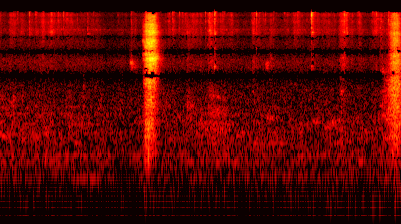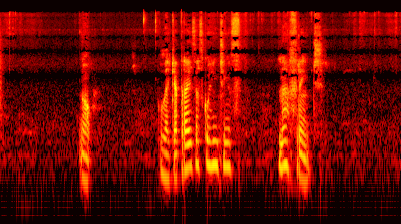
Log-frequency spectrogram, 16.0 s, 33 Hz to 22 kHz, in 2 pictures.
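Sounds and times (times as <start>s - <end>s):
short sharp breaths: 7.6s - 8.2s.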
